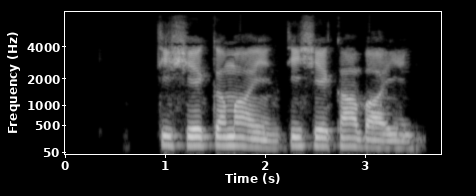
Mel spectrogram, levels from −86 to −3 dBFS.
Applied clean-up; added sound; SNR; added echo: neural mask model Resemble Enhance denoiser.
